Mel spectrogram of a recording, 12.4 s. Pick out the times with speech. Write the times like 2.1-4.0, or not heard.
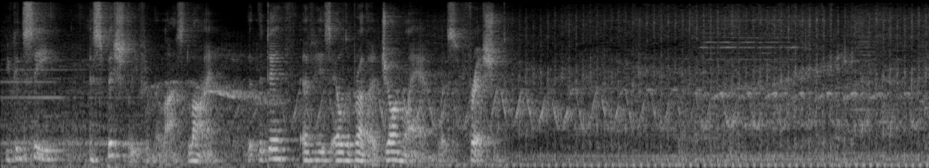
0.1-6.8.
